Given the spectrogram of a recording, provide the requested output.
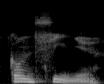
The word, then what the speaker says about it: consigne: En français, on va dire la consigne, ok? La consigne, parce que la combinaison de G et N, on va prononcer comme un N, d'accord?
